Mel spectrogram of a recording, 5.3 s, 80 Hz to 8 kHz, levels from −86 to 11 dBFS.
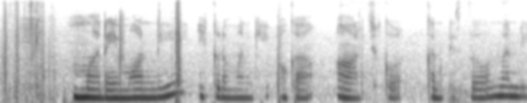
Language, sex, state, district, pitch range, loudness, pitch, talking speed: Telugu, male, Andhra Pradesh, Annamaya, 185-215 Hz, -22 LUFS, 195 Hz, 115 wpm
